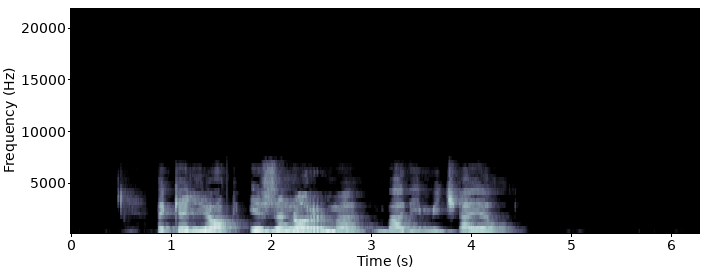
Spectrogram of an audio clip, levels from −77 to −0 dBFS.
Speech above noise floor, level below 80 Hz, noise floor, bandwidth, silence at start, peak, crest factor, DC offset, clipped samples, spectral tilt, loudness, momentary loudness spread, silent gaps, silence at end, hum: 68 dB; -60 dBFS; -83 dBFS; 7.4 kHz; 0.9 s; 0 dBFS; 18 dB; under 0.1%; under 0.1%; -6 dB/octave; -16 LUFS; 12 LU; none; 1.9 s; none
